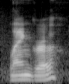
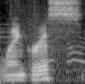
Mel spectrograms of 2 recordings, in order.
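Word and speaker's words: Langres: So, if you remember that game on Langra. Langra. It's French. I can't pronounce it. Everybody calls it Langris, you know, if you're American.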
